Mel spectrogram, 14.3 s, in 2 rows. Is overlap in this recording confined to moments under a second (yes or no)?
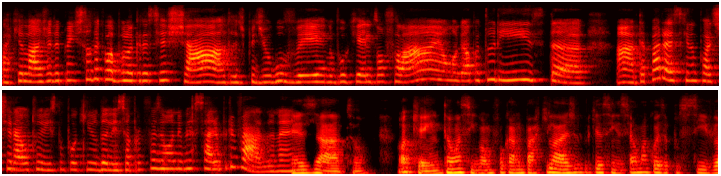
yes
